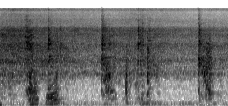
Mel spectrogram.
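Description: Ginger and chili sautéing in a hot pan with soft crackling sizzle and several sharp stirring scrapes of the spatula, close and clear with no talking.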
